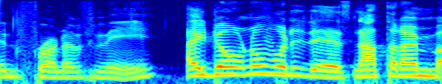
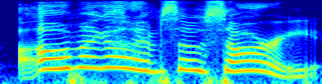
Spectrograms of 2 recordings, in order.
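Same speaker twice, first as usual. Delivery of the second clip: high, louder gasp of sympathy; shocked sympathy; 11 semitones higher, 4 dB louder than usual. Retold or imitated. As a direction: gush apology in shock.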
